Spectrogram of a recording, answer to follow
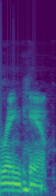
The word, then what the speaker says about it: Rahenkamp: It's Rahenkamp. He says it's the rain camp, but Rahenkamp says, would you rather ride a 26-inch downhill bike or ride a 29-inch hardtail at Whistler?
